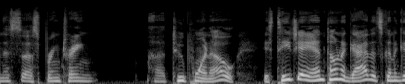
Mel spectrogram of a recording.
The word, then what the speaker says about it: TeJay: It should be Tehe, maybe. But because it's T-E-J-A-Y. I love the fact that it's TJ, but it's spelled T-E-J-A-Y.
